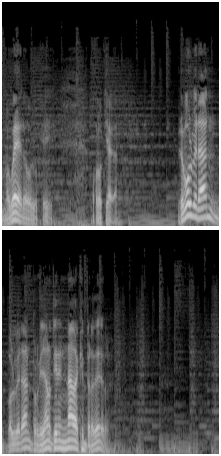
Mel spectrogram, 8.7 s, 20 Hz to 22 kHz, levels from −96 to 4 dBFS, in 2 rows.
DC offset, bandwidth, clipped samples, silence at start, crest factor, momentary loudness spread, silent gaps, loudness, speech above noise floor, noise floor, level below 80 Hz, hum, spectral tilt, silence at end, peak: under 0.1%; 13.5 kHz; under 0.1%; 0 s; 20 dB; 19 LU; none; -23 LUFS; 26 dB; -49 dBFS; -46 dBFS; none; -7.5 dB/octave; 0.05 s; -4 dBFS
